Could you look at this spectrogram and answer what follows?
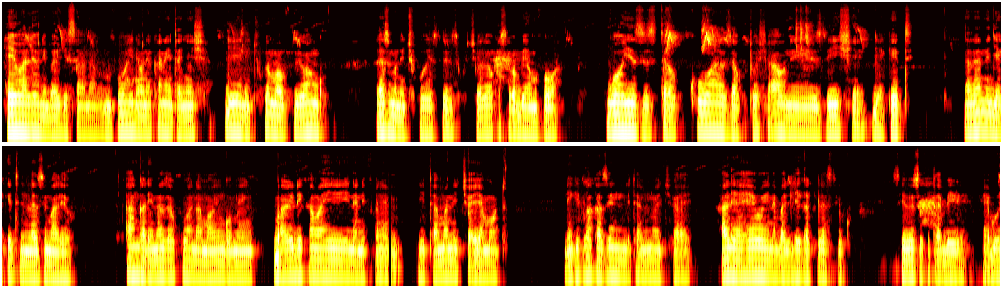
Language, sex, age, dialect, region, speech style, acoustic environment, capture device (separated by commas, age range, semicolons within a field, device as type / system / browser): Swahili, male, 18-24, Tanzania - Dar es Salaam, Tanzania, happy; relaxed; focused, silence, mobile / Linux / Chrome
